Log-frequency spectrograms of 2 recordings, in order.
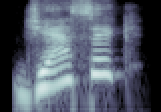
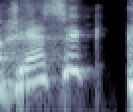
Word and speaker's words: Jasek: Dr. Jasek? Yep, yeah. I know her. – my name, yeah, it's like, it doesn't really look, it's really pronounced very much the way it's spelled, but it's just different.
